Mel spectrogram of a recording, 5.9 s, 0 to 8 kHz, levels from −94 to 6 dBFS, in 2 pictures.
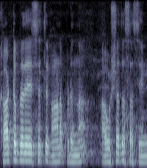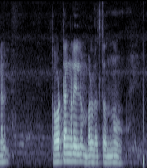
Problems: none marked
